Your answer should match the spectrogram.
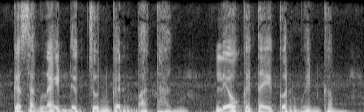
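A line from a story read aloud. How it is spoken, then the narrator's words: Fat man muttering. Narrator (Vietnamese): Một thằng khác tàu béo đầu chọc lóc lẩm bẩm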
